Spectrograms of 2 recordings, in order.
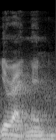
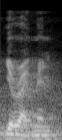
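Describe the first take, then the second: The two takes are said the same way.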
